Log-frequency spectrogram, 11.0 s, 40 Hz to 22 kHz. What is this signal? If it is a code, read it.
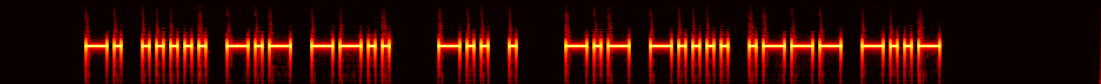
Morse code, heard as a keyed tone, about 17 wpm, 700 Hz. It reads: N5KZ DE K6JX
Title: USA Callsign DE Callsign - 4 Characters - 17wpm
